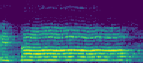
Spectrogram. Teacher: তায়ের মাখরাজ জিহ্বার আগা উপরের দাঁতে গোড়া লাগিয়ে বলতে হবে তা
